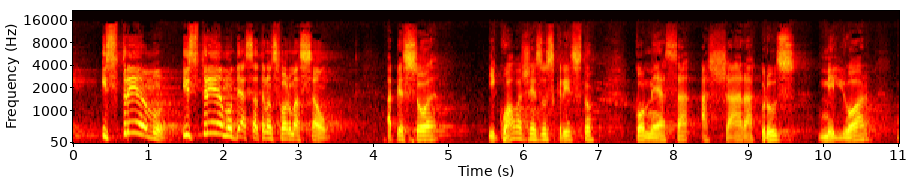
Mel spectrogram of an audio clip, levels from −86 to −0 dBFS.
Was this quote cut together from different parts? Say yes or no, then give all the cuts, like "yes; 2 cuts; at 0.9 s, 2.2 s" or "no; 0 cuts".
no; 0 cuts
